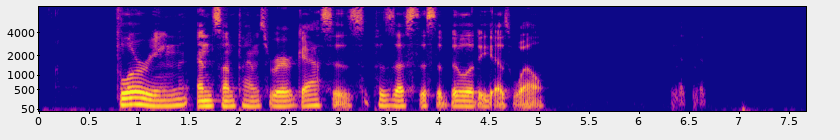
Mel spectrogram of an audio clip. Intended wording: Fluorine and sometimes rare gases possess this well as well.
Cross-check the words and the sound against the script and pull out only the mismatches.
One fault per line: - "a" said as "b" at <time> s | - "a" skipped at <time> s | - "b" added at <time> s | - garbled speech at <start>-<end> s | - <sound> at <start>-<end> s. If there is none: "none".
- "well" said as "ability" at 4.0 s
- laugh at 6.3-6.7 s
